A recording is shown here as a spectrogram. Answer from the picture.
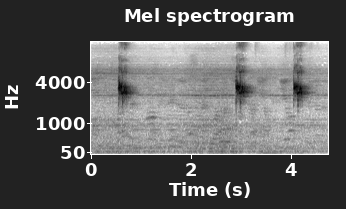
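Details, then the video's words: Budgerigar giving three loud, sharp, high chirps, spaced about two and one seconds apart, over a quiet, faintly hissing background. "صوت التغريد الأصلي لطائر البادجي"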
